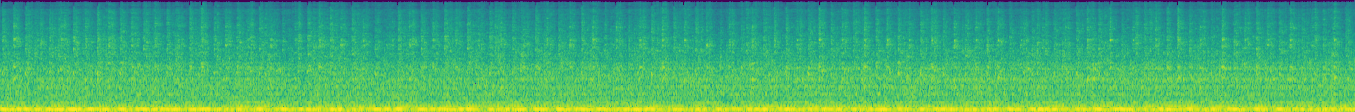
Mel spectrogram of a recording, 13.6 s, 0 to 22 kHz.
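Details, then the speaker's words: Classic hearse after break-in 50-mile oil change with fresh oil and PCV hose fix, custom exhaust: steady, even, quiet low idle with no misses or ticks; sounds healthy. "Sounds good. Quiet."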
